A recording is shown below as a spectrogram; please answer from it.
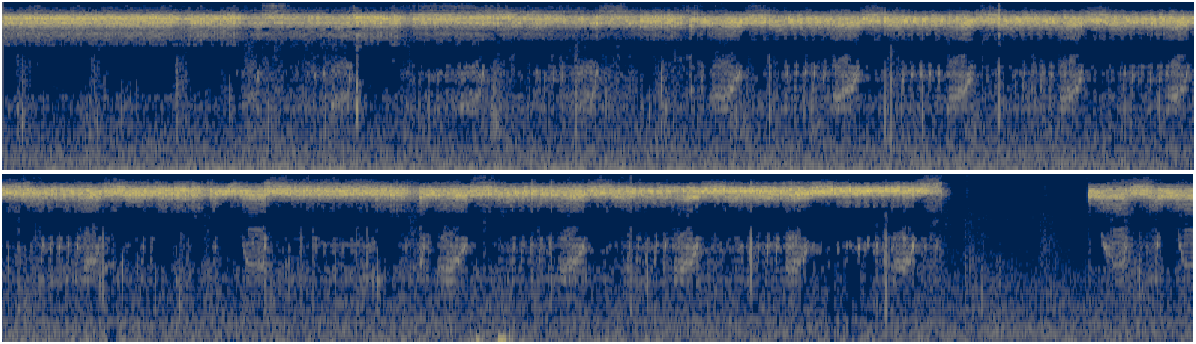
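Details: Continuous high, shrill cicada drone running unbroken for about seventeen seconds, with faint lower pulsing chirps beneath, then a brief one-second silence before the buzzing returns.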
